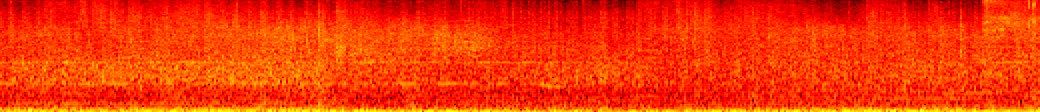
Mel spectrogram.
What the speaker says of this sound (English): Saturas is tangling with some railguns over here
